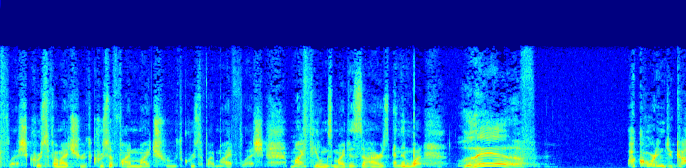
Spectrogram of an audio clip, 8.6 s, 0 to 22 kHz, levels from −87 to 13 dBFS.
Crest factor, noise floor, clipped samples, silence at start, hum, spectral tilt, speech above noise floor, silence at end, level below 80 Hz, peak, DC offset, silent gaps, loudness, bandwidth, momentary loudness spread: 20 dB; -57 dBFS; under 0.1%; 0 s; none; -1.5 dB/octave; 32 dB; 0 s; -66 dBFS; -4 dBFS; under 0.1%; none; -23 LUFS; 16 kHz; 11 LU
